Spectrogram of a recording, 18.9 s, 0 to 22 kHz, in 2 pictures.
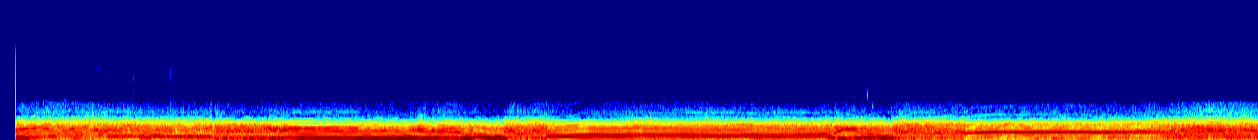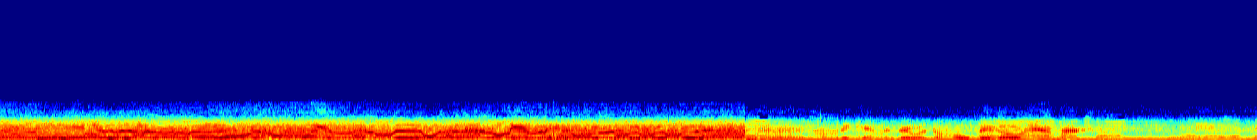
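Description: Stryker SR-955HP radio receiving distant stations: overlapping, garbled voices mixed with whistling, sweeping heterodyne tones and steady carrier tones. About fifteen seconds in it gets quieter, leaving a low steady tone under the chatter.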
